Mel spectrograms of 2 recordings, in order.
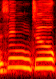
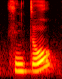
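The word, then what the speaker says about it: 慎重: 여기서 신난다고 여러분 신주 골라주시면 안 돼요. 이때 신중할 때는 주가 아니라 초로 발음이 되는 예외로 초로 발음해 주셔야 되는데, 요거 주가 아닌 초로 발음되는 것들 두 가지 더 가져갈게요.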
